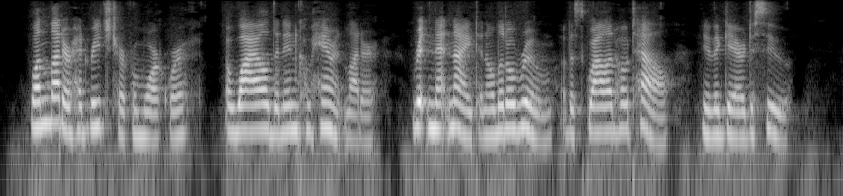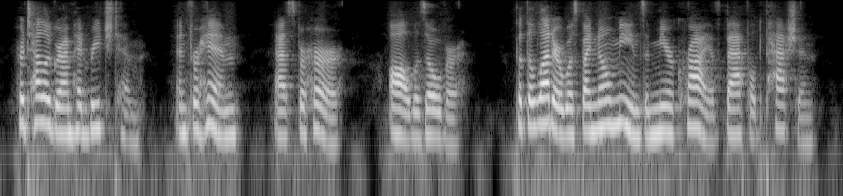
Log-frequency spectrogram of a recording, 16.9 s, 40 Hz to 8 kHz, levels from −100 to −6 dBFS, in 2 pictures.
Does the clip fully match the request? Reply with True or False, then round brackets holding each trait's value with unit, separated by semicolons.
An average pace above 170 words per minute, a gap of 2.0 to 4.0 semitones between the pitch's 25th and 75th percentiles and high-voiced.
True (195 wpm; 3.3 semitones; 220 Hz)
